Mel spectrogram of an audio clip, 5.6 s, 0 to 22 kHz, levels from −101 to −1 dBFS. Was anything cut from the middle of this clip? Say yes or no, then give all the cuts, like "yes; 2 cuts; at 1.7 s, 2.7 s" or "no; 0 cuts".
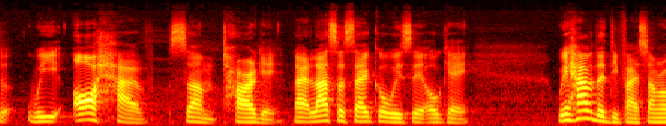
no; 0 cuts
